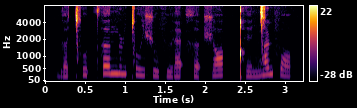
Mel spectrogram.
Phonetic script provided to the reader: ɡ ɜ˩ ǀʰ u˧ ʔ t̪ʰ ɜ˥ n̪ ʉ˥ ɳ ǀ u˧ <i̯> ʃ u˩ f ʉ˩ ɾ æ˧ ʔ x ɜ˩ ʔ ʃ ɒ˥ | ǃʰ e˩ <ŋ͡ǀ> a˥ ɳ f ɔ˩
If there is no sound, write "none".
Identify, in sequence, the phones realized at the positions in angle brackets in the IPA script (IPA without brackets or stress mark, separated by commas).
i̯, ŋ͡ǀ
